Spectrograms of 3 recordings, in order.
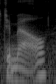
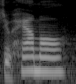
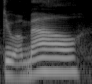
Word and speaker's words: Duhamel: at lip service was find out how to pronounce Josh Duhamel's name. I thought it was Josh Duhamel, but the other people told me it's Josh Duhamel, Josh Duhamel.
